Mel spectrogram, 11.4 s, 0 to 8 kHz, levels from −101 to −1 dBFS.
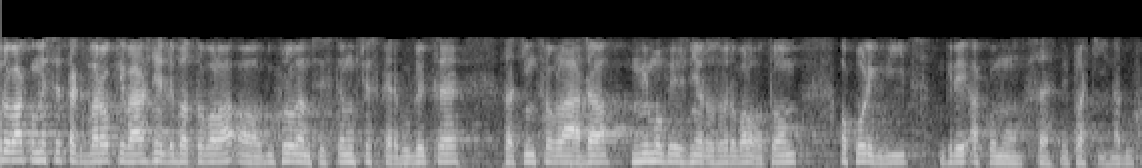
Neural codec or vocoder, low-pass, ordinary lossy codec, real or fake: none; 7.2 kHz; AAC, 16 kbps; real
